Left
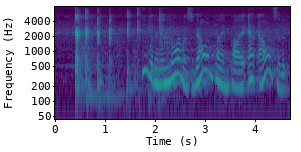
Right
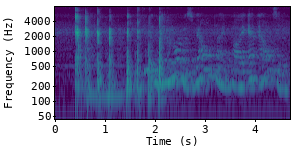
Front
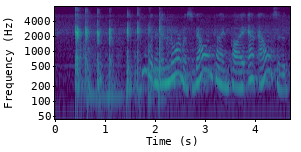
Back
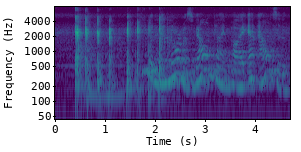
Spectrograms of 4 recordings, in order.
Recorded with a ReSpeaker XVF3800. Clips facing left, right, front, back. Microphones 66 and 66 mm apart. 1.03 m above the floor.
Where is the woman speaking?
60° left, 1.8 m.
